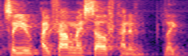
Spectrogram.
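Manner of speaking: ordinary talk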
